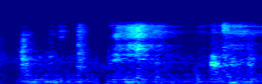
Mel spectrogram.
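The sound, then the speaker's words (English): A dog in a wheezing fit, giving a few faint, rasping, breathy gasps and snorts in an irregular rhythm. “Dog was actually having like some weird wheezing fit.”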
